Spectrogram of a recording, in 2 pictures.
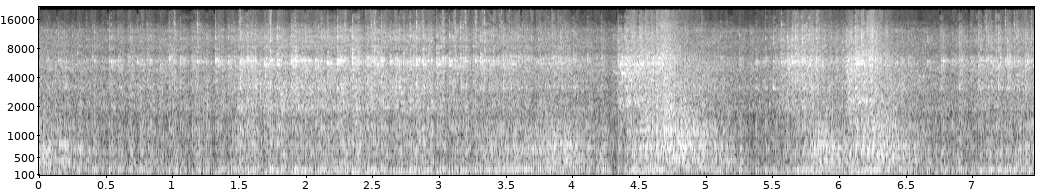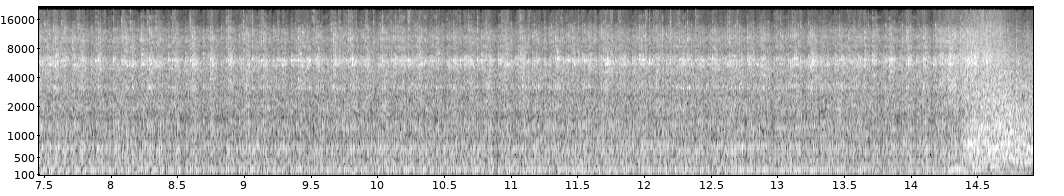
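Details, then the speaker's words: Uneven, stumbling idle with a sharp ticking puff under the exhaust note on a 1978 cafe scrambler build; all four exhausts hot and valves not stuck, yet it misfires. "and everything is firing as it should be except that it's misfiring"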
